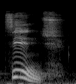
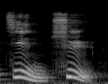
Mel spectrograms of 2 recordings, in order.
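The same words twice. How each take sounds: First: 进去 with a short, soft, unstressed 去; barely touch the 去 after 进; 进去, second syllable clipped to a light toneless sound. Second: 进去 with 去 in a full falling tone; 进去 as two fully toned syllables; full fourth tone. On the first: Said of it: "is a light touch tone". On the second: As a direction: stress both 进 and 去. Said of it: "You don't say". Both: Shown as a demonstration.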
